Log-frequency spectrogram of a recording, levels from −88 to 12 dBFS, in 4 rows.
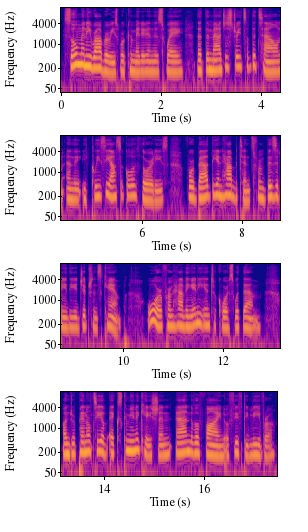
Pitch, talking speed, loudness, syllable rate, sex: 185 Hz, 150 wpm, -18 LUFS, 5.3 syllables/s, female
